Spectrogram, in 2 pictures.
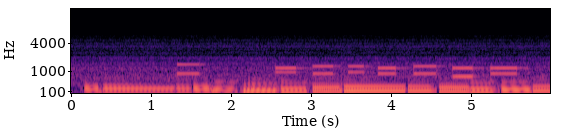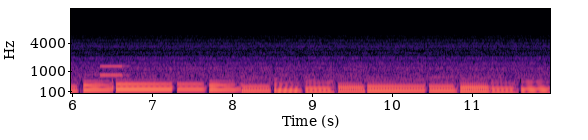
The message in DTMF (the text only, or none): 9 *807817 5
